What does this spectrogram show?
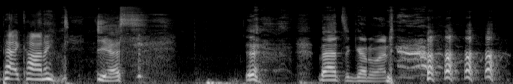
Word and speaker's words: Connaughton: no G. It's Connaughton.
